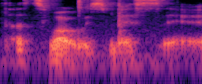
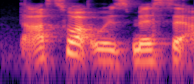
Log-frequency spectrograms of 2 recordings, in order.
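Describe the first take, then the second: First: Soft breathy whisper. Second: Said in the usual way. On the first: Shown as a demonstration. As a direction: whisper it to yourself. Whispered then repeated aloud.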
